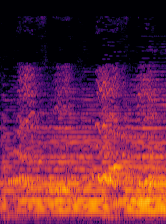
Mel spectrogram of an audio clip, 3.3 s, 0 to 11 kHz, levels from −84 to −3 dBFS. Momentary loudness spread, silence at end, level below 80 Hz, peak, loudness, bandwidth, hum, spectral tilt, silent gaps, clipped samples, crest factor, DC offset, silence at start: 7 LU; 0 s; -54 dBFS; -6 dBFS; -23 LUFS; 9 kHz; none; -8.5 dB/octave; none; under 0.1%; 16 dB; under 0.1%; 0 s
